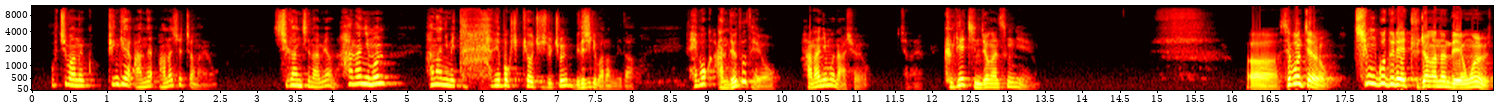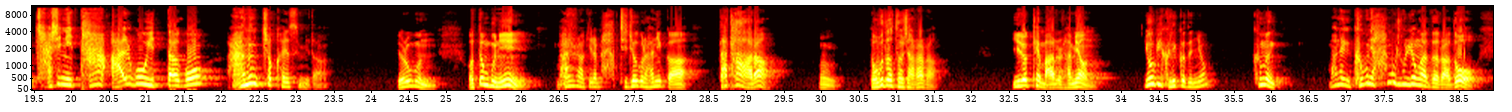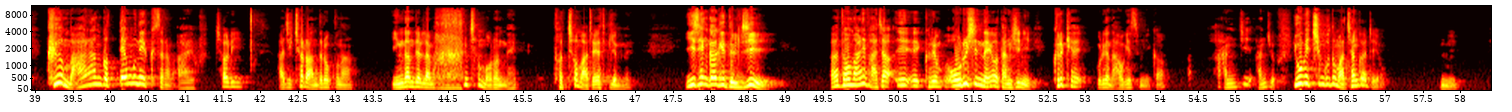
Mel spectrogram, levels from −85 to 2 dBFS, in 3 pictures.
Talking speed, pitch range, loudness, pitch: 255 characters per minute, 165-250 Hz, -14 LUFS, 215 Hz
